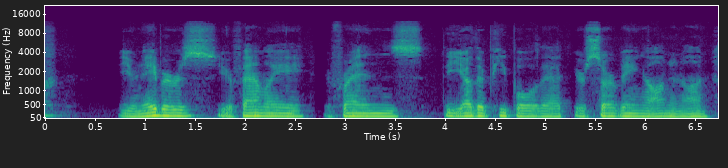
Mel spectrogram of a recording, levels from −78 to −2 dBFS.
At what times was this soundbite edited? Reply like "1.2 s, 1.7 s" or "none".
2.7 s, 5.2 s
